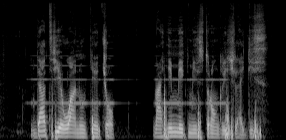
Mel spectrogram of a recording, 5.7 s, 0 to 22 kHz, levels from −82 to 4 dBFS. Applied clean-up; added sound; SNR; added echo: neural mask model RNNoise.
